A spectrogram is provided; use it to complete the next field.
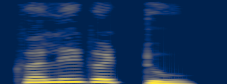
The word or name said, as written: ಕಲ್ಲುಕುಟ್ಟಿ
